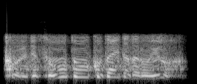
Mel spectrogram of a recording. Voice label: dialogs japanese; War Thunder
